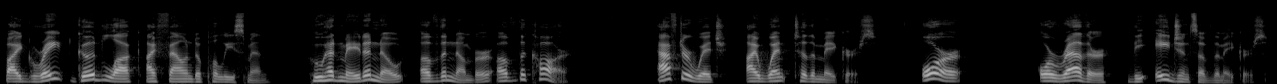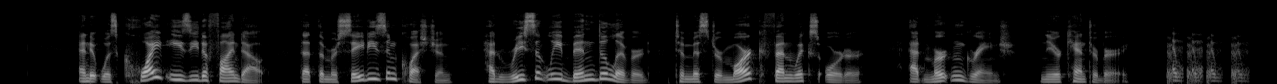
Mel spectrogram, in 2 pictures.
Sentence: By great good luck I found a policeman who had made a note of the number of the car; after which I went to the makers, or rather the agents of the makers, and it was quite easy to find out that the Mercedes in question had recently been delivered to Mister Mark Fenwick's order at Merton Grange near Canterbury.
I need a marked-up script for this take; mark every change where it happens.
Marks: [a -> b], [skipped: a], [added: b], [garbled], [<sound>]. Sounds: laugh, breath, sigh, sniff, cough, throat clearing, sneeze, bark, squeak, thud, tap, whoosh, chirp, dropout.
By great good luck I found a policeman who had made a note of the number of the car; after which I went to the makers, or [added: or] rather the agents of the makers, and it was quite easy to find out that the Mercedes in question had recently been delivered to Mister Mark Fenwick's order at Merton Grange near Canterbury. [laugh]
